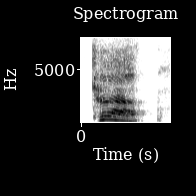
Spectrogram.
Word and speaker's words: cat: Esse A é um som intermediário entre um A e um E. Nós abrimos mais a boca, como se fosse para falar um A, mas pronunciam E. Cat. E esse T bem sutil no final.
